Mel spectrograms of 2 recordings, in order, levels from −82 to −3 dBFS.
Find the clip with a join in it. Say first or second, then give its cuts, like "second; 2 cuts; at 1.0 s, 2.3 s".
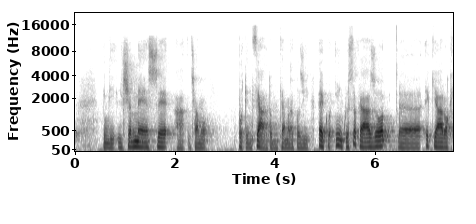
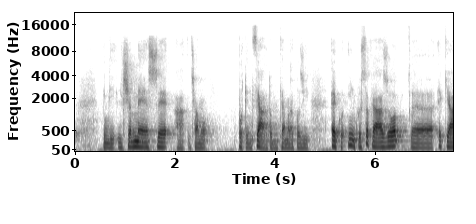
first; 1 cut; at 4.8 s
